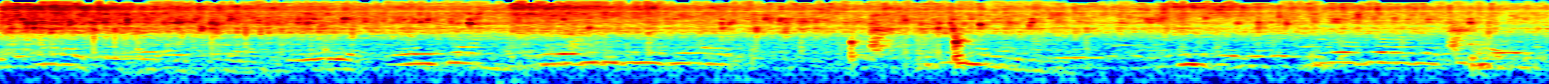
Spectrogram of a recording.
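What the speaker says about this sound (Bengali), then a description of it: "এখন তরকারি রান্না করার জন্য পেস্ট দিতেছি" Spice paste fries in a pan for a fish curry, a loud bubbling sizzle with stirring scrapes, while a voice talks over it at intervals.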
